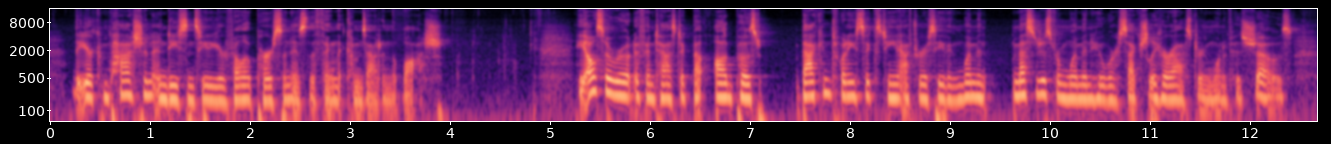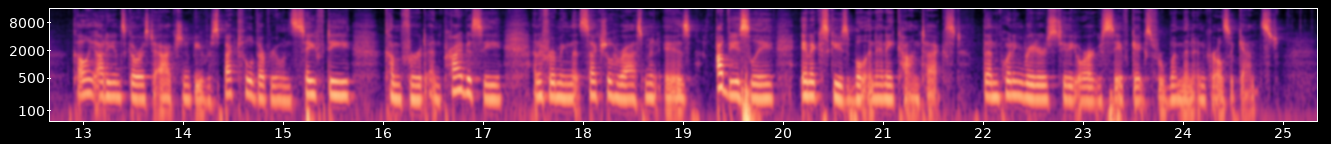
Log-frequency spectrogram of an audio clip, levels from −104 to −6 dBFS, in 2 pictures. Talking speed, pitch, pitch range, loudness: 190 wpm, 185 Hz, 175-210 Hz, -25 LUFS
